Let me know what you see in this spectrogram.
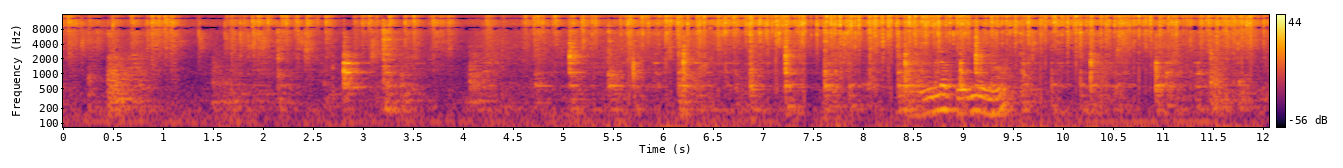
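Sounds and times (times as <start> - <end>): seeds sizzling in hot oil: 0.0 - 12.0
wooden spatula scraping pan: 4.1 - 12.0.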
